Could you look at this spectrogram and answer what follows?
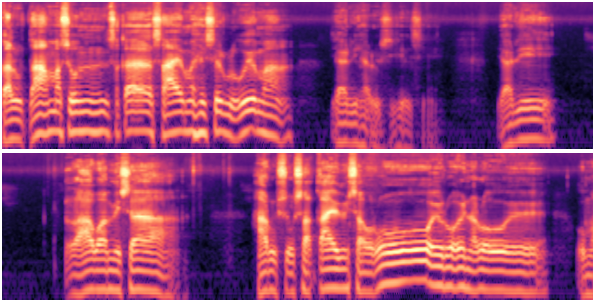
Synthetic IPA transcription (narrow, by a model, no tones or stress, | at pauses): kalut̪amasonsakasaemaɦeselulowema | jadiɦa̰ɾṵsihḛsḛ | ja̰di | lawamesa | haɾusosakaemesaoɾoeɾoenaɾoe | o̰ma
